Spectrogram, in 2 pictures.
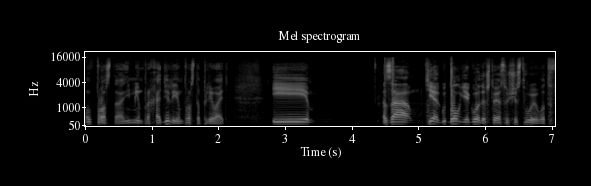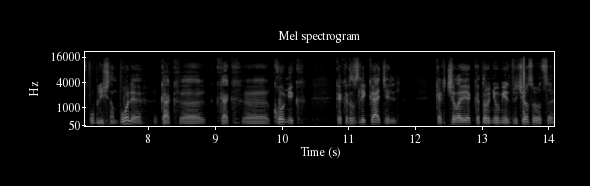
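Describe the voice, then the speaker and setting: Over a quiet background, a man talks at a moderate pace with ordinary pitch variation and long, frequent pauses. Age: 30s. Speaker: blogger; blogger giving a festival talk. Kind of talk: conference talk. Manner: casual. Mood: relaxed, humorous, confident. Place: stage. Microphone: handheld.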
